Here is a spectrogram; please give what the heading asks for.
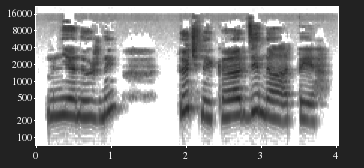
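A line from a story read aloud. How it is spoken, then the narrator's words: Lazy, yawning reply. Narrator (Russian): лениво ответил Врайт, зевая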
